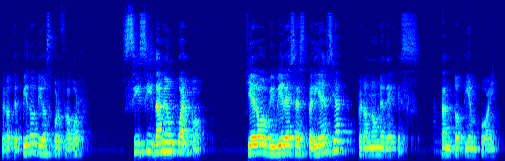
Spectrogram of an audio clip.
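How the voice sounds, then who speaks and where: A man preaching a sermon as a pastor, slow and emphatic, his voice rising on exclamations. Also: a little high, echoey room. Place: church hall.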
